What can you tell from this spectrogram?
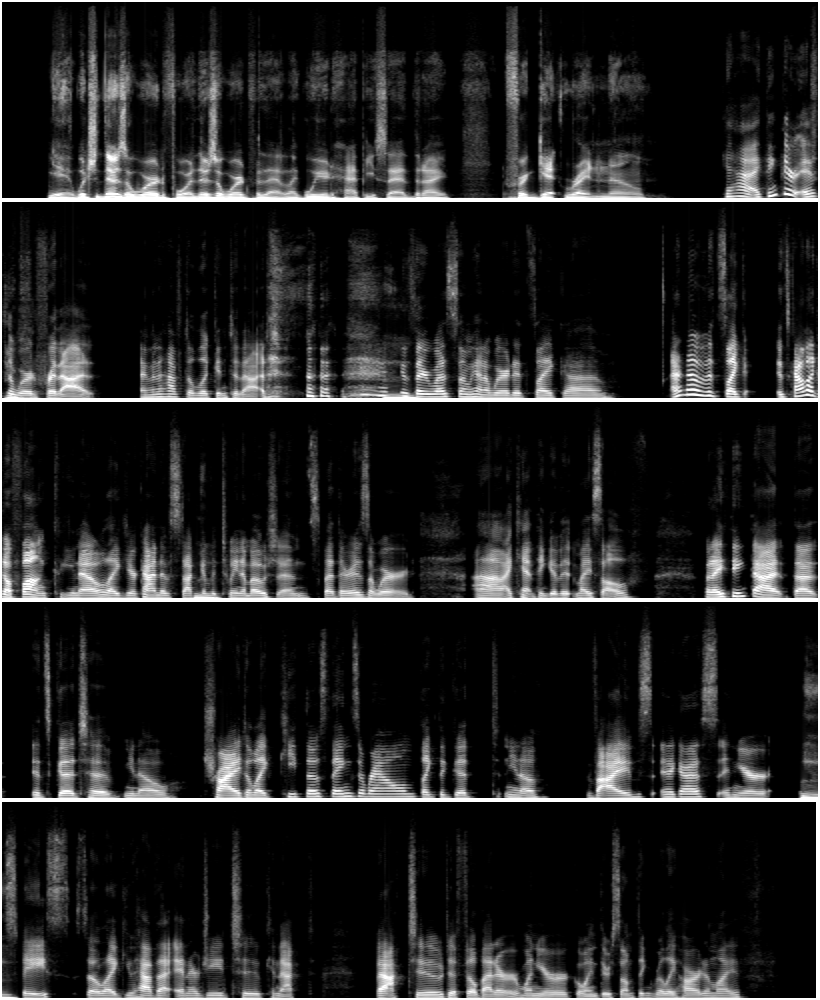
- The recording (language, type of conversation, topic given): English, unstructured, How can focusing on happy memories help during tough times?
- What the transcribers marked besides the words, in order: other noise; laugh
